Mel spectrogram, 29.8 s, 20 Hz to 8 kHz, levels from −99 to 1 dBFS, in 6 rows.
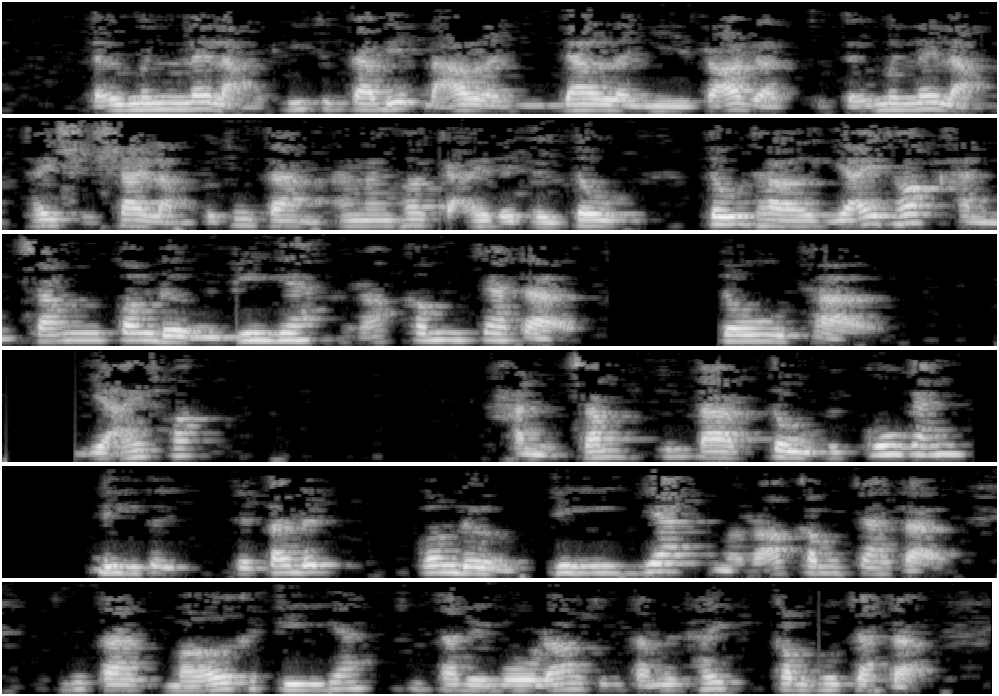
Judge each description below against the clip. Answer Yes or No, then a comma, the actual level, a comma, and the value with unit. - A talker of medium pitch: Yes, medium, 165 Hz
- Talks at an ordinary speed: Yes, average, 185 wpm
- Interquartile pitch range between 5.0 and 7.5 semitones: No, average, 4.0 semitones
